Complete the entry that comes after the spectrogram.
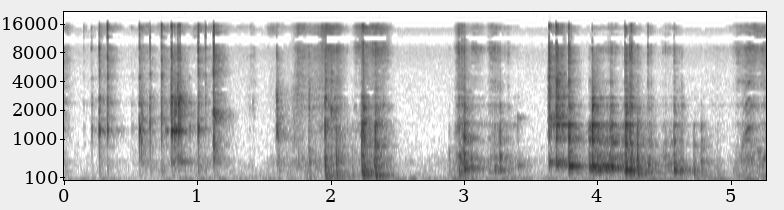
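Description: Long painted nails tap and scratch a tall, clear, double-wall plastic Starbucks cold cup with a printed California design, a blue lid and a straw; the cup is hollow and appears empty. The result is a fast, uneven run of dry, hollow plastic clicks and scrapes that sit around 380 Hz and have bright edges and a short ring. The lid is opened at the end.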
